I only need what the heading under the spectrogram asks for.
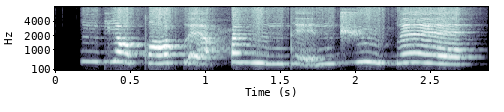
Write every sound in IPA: ŋ ɡ i˥˩ tˤ ɛ˨˥ b ɛ̰˥˩ ħ ɨː˥˩ n d ḛ˥˩ n d͡ʒ ʉ˥˩ b ɛ˥˩

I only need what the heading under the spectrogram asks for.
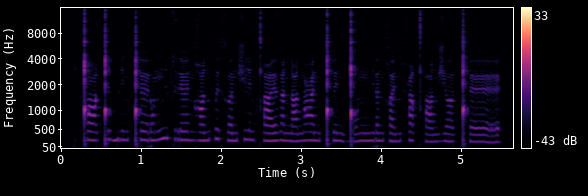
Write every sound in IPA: ǃ ɑ ǃ i b iː n ǃʰ ɛː ɾ ɔ n ŋ i f r ɛː n ʁ ɑ n f e x ɐ n ʃ iː n qʰ ɛː ð ɑ n ɑ n ʕ ɛ n ǃʰ e n ɡ͡ǃ ɔ n ŋ i ɾ ɐ n χ ɛ n ħ i qʰ ɑ n ʒ ɐː ǃʰ ɛː

